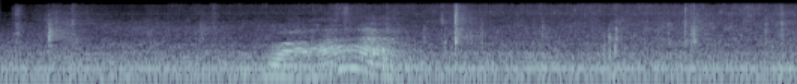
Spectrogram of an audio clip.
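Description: Hot oil sizzles in a frying pan.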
